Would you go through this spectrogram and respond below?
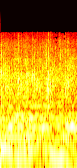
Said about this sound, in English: Clap your hands, celebrate the Lord. Hallelujah.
